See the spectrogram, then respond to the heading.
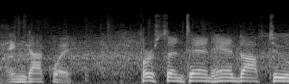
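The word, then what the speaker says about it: Ngakoue: and in got quake so I apologize electric pronunciation in got way first and ten handoff to Leonard fournette 19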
